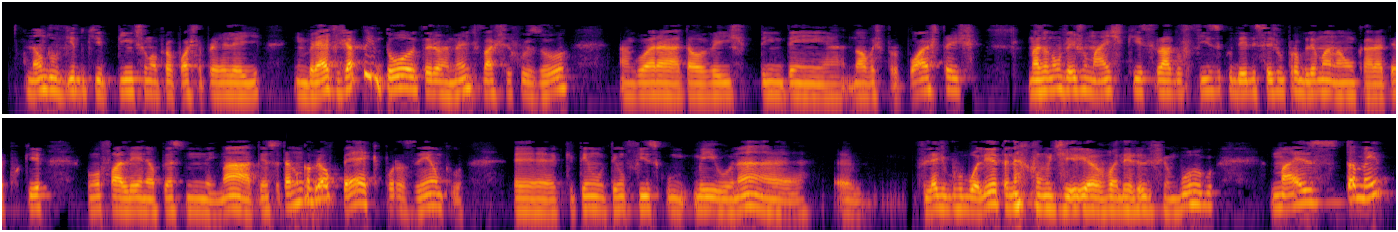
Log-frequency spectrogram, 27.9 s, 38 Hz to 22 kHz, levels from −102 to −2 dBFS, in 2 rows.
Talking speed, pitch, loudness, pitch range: 155 wpm, 125 Hz, -27 LUFS, 115-140 Hz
